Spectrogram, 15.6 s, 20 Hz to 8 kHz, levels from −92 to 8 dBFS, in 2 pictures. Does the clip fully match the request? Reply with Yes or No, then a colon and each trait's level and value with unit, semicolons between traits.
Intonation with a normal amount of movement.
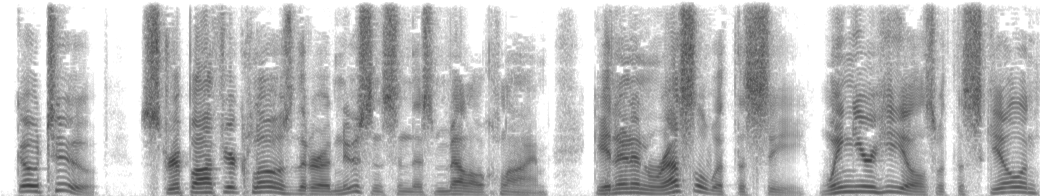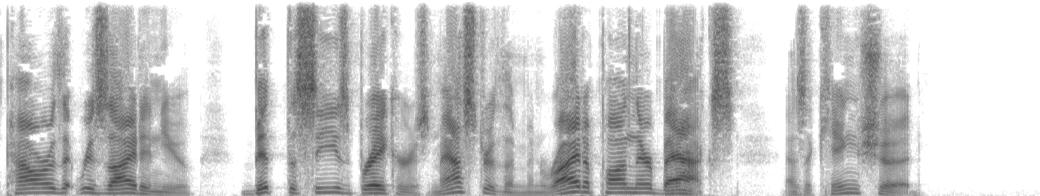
No: wide, 7.0 semitones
